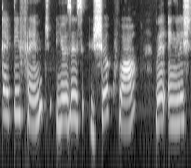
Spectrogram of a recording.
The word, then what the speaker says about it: croient: Same as je tu ils elles, the last ils elles is also pronounced as crois. The past participle is cru, which means believed. Note that the French uses je crois where English says, "I think so."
